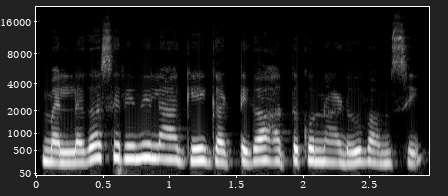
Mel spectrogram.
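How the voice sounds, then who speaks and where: High-voiced woman storyteller. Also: a little fast, dark tone. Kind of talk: scripted narration.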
